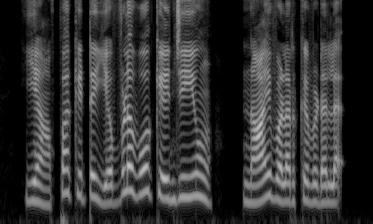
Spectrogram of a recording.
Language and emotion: Tamil, sad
